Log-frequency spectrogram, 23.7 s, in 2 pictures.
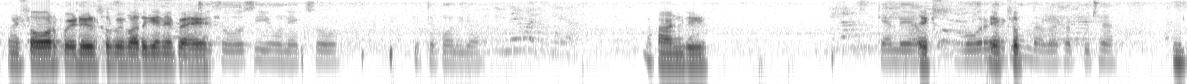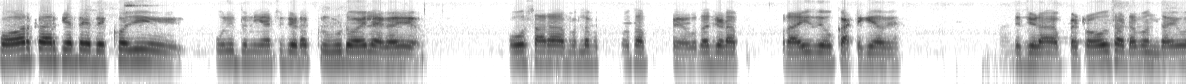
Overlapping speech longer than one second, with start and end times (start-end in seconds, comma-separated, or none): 0.6-2.1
